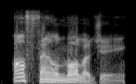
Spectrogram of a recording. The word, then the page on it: ophthalmology: British English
